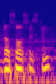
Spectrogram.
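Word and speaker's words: Dassault Systèmes: While it is written as the sword, it's a French name. So it's it's been pronounced as the source system.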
